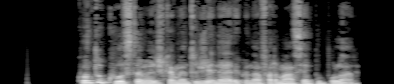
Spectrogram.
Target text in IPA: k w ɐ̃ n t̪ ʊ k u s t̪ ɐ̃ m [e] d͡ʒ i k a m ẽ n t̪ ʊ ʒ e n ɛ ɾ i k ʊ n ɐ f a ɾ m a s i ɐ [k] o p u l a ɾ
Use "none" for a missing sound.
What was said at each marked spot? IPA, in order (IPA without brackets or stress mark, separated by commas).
e, p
